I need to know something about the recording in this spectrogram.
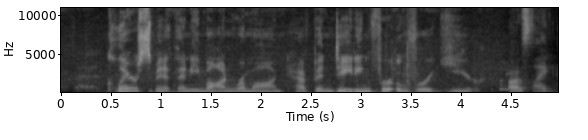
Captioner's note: voice-over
